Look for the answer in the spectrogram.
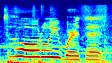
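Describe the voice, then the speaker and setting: A young cartoon dragon girl with a very high, swooping voice. She drawls her words slowly and lazily, playful in the manner of a video game heroine, over loud music. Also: full character voice.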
